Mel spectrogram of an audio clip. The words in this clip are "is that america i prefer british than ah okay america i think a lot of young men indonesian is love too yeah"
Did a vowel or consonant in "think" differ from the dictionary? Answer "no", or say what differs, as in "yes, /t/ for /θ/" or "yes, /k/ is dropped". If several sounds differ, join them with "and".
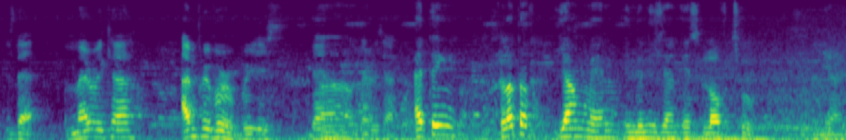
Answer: yes, /t/ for /θ/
